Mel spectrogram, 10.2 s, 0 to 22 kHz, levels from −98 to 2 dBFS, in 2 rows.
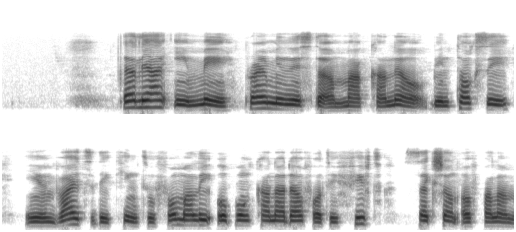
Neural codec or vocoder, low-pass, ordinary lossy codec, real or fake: none; 7.2 kHz; none; real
